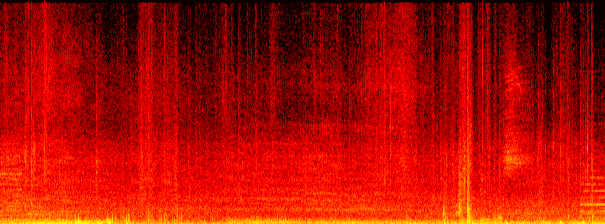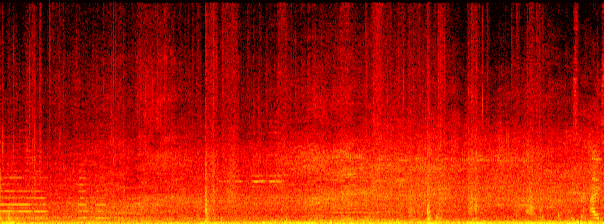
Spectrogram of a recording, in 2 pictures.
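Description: Street traffic: a steady low engine rumble, with a vehicle horn sounding once for about a second roughly halfway through.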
